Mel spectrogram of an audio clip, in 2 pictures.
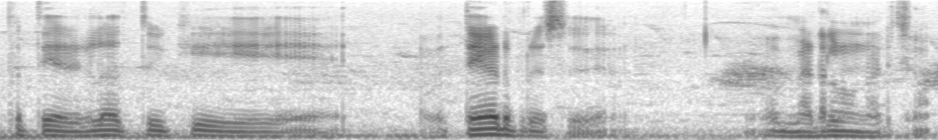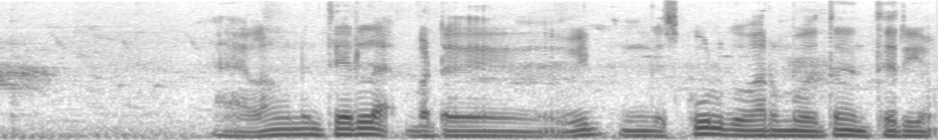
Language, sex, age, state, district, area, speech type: Tamil, male, 30-45, Tamil Nadu, Cuddalore, rural, spontaneous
